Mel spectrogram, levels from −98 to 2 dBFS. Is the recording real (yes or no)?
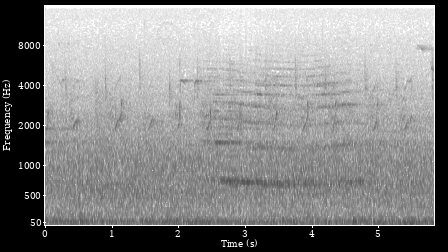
yes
